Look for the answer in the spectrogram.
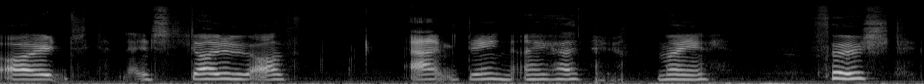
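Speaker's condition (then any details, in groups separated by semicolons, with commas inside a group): Cerebral palsy; working with speech therapist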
